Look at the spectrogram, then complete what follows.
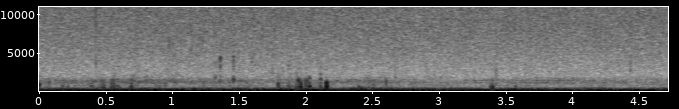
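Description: A steady, low engine-like drone that holds one even pitch, with a few faint ticks.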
